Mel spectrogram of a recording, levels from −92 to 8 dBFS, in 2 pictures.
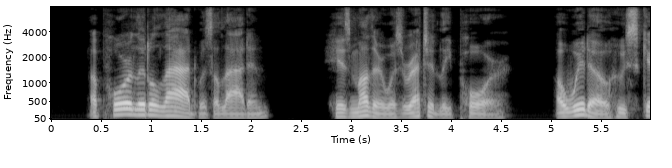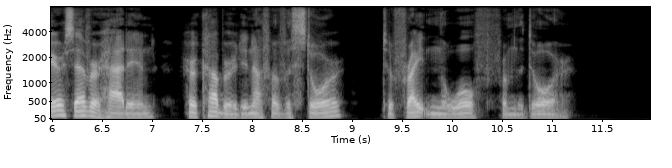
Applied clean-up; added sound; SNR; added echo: neural mask model Resemble Enhance denoiser.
